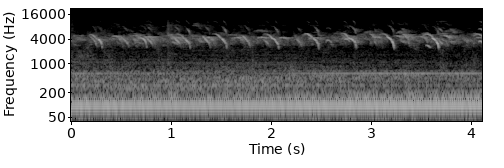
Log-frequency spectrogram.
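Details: Young chicks from a new hatch of mixed breeds on 27 March 2023. Rapid, overlapping high peeps sweep downward, about two per second from the loudest birds, above a steady low hum.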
